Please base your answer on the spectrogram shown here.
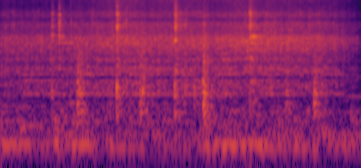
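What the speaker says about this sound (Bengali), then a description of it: "অল্প একটু লবণ ছিটিয়ে টমেটোটাও আমি কিছুটা ভেজে নেব।" A whole tomato sprinkled with a little salt frying in a pan, giving a steady soft sizzle with a few light stirring taps and clicks close by.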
